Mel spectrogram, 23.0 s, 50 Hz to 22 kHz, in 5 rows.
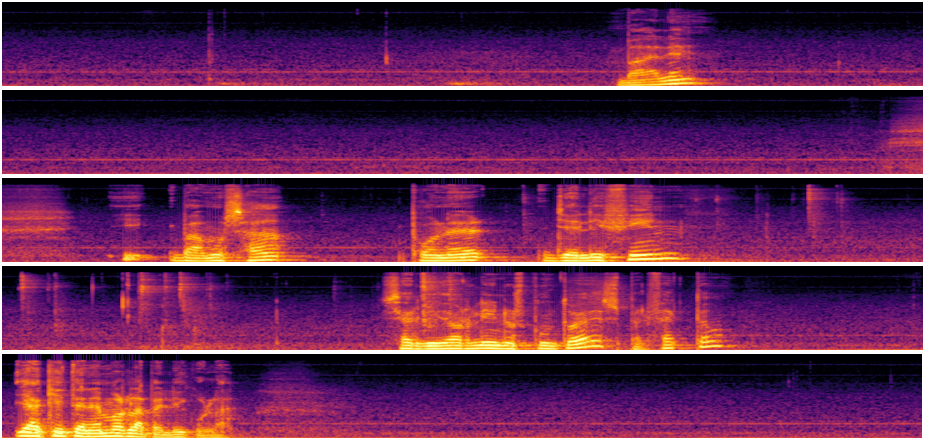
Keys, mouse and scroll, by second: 0.0 click, 3.8 click, 9.7 click, 10.4 click, 11.0 click, 13.2-14.6 typing, 15.8 Return, 18.6 typing, 20.1 click.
